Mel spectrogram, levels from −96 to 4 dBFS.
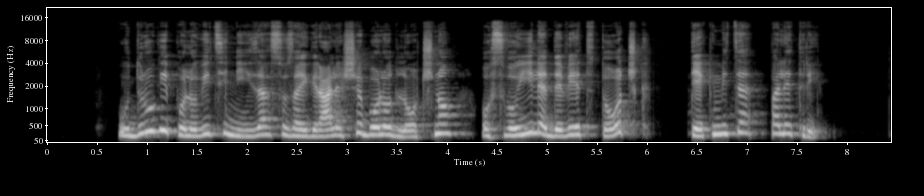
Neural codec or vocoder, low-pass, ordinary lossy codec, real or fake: none; 14.4 kHz; none; real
